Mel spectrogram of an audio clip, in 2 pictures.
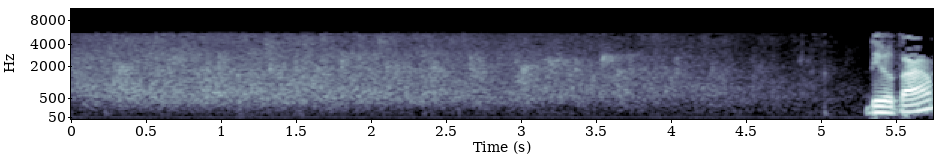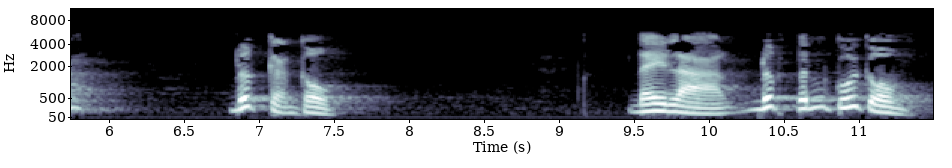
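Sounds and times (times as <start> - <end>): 
audience applause: 0.0 - 5.2
speech: 5.3 - 5.9, 6.8 - 7.6, 9.5 - 11.4.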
